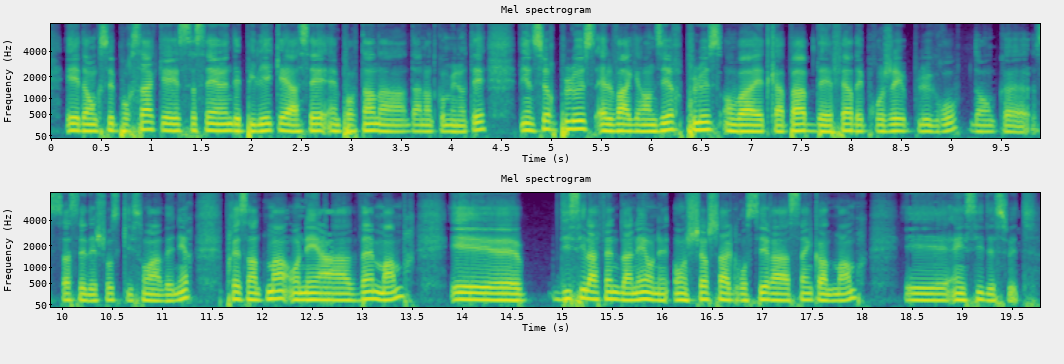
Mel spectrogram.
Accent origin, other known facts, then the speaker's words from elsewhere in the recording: Mexico City, Mexico; now in Montreal, Canada; je viens de la ville de Mexico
